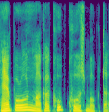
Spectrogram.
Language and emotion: Goan Konkani, neutral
